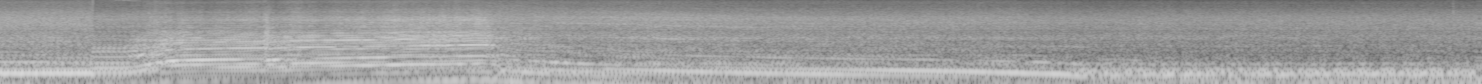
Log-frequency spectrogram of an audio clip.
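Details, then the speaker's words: LS-swapped Impala on Holley Terminator X during tuning after adding timing: engine climbs hard at full throttle then winds down with an odd wavering note; source unknown, fueling spot on, throttle not fully opening due to floor mat. "not sure i've ever heard a car make that noise before ironically the fueling is dead nuts but uh looks like the throttle's not opening all the way good old floor mat problem"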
